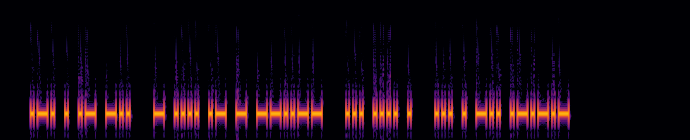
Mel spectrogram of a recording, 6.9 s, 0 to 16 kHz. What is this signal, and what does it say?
Morse code, heard as a keyed tone, about 34 wpm, 700 Hz. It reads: READ THAT, SHE SED.
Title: Sentences from Top 200 Words and Abbreviations 35wpm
